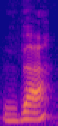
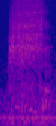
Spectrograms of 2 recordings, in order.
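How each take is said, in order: First: "the" with a buzzing, voiced TH; TH com som. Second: "th" as pure air, no voice; TH sem som. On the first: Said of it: "é T H com som". ("the" com TH sonoro, vibrado) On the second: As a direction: blow a soft, voiceless "th". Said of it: "tem o T H sem som". ("th" soprado, sem voz) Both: Shown as a demonstration.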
